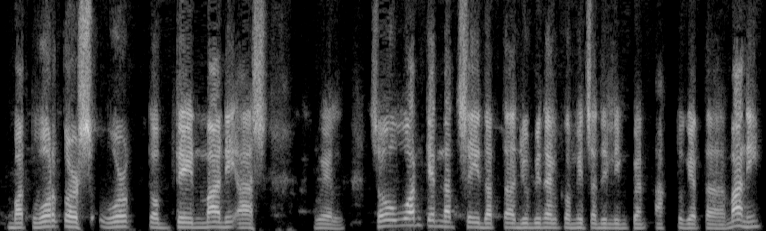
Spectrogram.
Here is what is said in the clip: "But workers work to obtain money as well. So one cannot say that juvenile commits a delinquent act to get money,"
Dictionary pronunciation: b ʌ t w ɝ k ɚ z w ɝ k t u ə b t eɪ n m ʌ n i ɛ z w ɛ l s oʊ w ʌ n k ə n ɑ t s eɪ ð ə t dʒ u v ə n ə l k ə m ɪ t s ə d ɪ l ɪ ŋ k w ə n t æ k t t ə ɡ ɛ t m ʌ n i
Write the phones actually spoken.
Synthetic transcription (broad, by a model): b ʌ t w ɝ k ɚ s w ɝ k t u ə b t eɪ n m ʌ n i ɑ s w ɛ l s oʊ w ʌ n k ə n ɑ t s eɪ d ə t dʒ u b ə n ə l k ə m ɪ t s ə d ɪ l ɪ ŋ k w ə n t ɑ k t t ə ɡ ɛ t m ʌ n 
